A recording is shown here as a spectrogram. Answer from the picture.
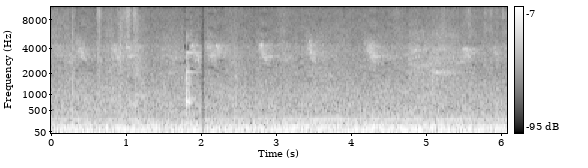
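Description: Birds chirping in short, scattered calls over a low steady hum and faint background rumble, with one louder short sound falling in pitch a little under two seconds in.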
